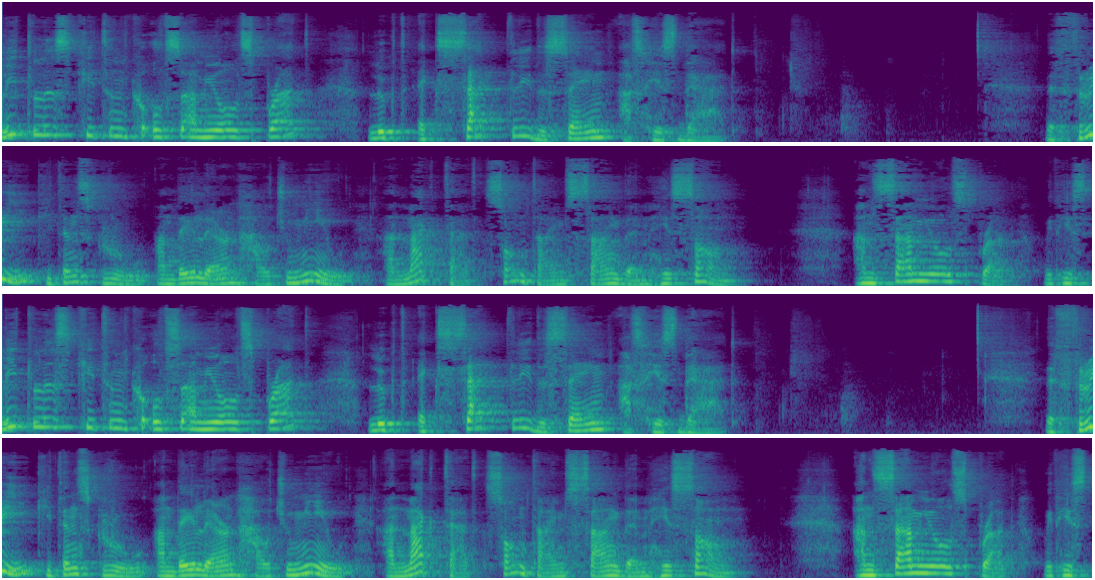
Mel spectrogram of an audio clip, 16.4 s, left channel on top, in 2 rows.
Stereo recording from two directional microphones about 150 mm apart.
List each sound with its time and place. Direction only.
0.0 s a woman's voice: 10° right (ahead or behind)
7.8 s speech: 30° right (ahead or behind)
14.1 s speech: 25° right (ahead or behind)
